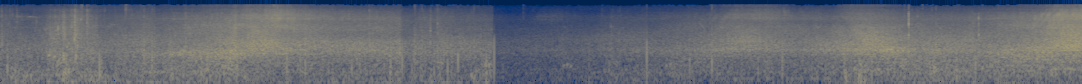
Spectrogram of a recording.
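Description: Wind buffeting the camera's microphone: a loud, rushing noise with low rumbles that swells and fades in gusts, drops away abruptly about seven seconds in, then builds again.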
